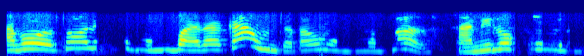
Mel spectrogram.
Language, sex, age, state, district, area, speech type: Nepali, female, 45-60, West Bengal, Darjeeling, rural, conversation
